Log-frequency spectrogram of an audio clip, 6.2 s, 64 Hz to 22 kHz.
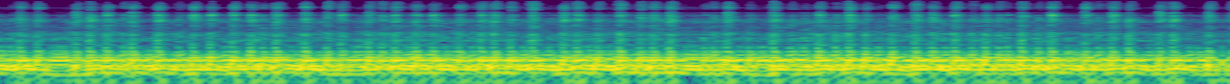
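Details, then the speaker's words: McCulloch BP1 balance-piston two-stroke chainsaw, carburetor rebuilt with a kit, with a non-working primer: crisp, high-revving buzz with even firing, no stumble or surging; normal running. "he sounds pretty good sounds like a modern day chainsaw"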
